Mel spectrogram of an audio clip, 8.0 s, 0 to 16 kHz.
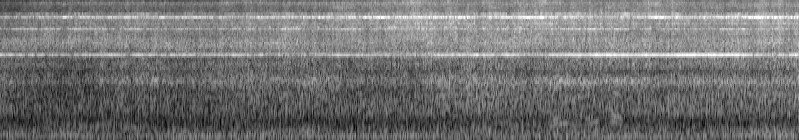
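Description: A helicopter in Arma 3 holds a steady, droning rotor and engine roar throughout, a constant dense wash of noise with no breaks.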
